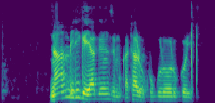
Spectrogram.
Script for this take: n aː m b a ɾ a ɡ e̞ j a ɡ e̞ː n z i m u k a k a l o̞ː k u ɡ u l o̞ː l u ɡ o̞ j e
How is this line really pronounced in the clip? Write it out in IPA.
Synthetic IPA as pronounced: n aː m b i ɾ i ɡ e̞ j a ɡ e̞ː n z e m u k a t a l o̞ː k u ɡ u l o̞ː l u ɡ o̞ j e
